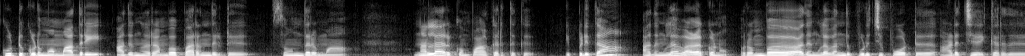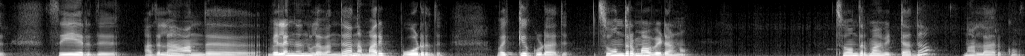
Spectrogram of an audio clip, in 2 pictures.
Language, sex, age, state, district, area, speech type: Tamil, female, 30-45, Tamil Nadu, Tirupattur, rural, spontaneous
